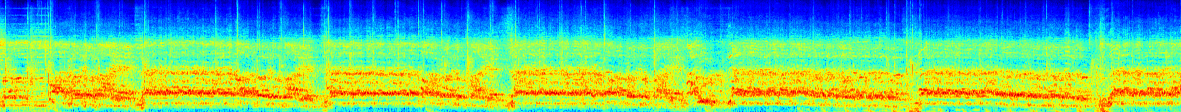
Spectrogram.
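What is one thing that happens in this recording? A crowd of young men chants and sings loudly together in an echoing room.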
